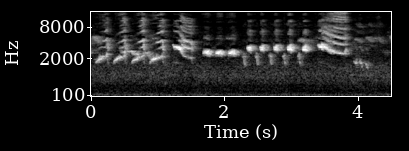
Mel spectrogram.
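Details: Gacor song from a wambi putih Chinese hwamei: quick rising whistles, then a run of about ten evenly spaced, repeated clear notes, ending in a burst of sharp sweeps and fading whistles.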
